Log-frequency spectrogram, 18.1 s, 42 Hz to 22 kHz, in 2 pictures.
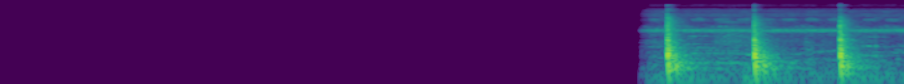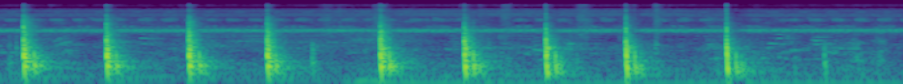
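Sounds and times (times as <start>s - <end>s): high insect trill: 6.4s - 18.0s
cleaver chopping meat on plastic board: 6.6s - 15.7s, 16.3s - 16.7s.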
